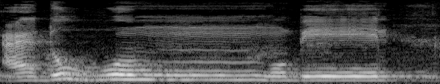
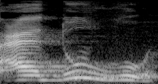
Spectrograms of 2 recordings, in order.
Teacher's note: Adu tu sebab kerana huruf waw tu dia ada sabdu. Kena tekan sikit.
